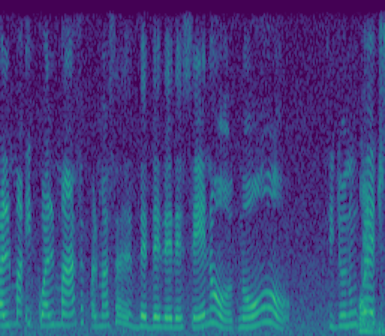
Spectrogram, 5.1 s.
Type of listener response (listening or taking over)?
listening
